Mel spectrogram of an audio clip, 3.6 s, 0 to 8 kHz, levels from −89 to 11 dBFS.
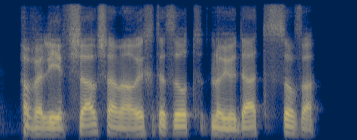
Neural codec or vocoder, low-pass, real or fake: codec, 24 kHz, 0.9 kbps, DualCodec; 7.2 kHz; fake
